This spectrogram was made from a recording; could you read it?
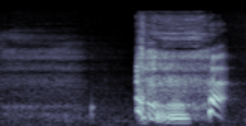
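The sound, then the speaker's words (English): A single loud, harsh cough right up close to the microphone, about half a second long, following a brief quiet breath and a small click. “I should probably cough away from the mic.”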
